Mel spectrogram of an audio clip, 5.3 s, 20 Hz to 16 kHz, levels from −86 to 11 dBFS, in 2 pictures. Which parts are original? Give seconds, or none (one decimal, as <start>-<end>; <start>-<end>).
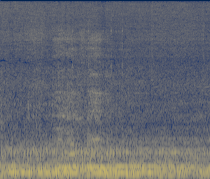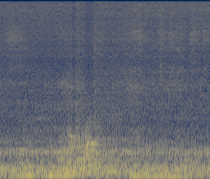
0.0-1.6; 4.4-5.3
